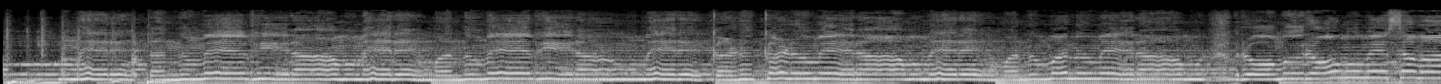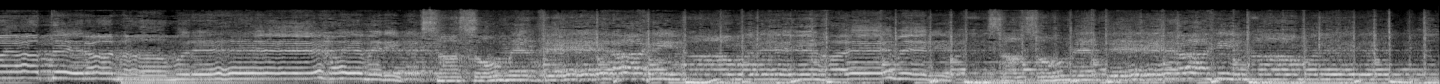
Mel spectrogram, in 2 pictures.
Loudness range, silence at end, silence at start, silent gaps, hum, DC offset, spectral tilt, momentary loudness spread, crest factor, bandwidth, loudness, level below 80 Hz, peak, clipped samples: 1 LU; 0 s; 0.05 s; none; none; under 0.1%; -5.5 dB/octave; 2 LU; 10 dB; 14 kHz; -14 LUFS; -28 dBFS; -2 dBFS; under 0.1%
